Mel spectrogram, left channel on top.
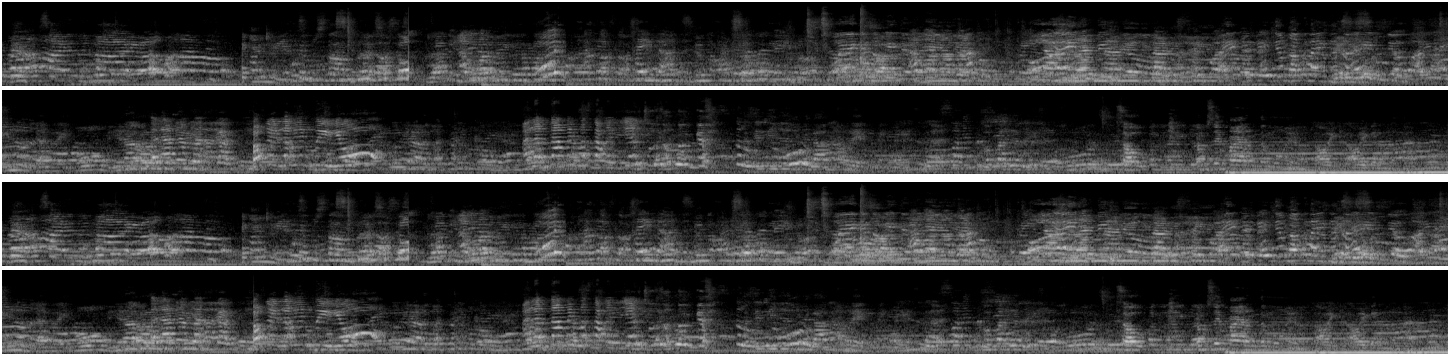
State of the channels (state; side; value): normal; both; correlation 0.49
